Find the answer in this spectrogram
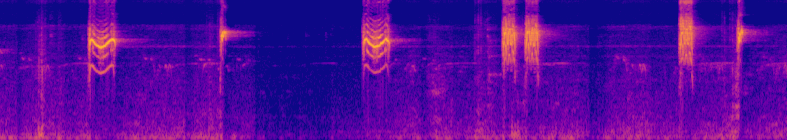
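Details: Lure song of a sooty-headed bulbul for provoking rivals to respond: wavering harsh high phrases alternate with short sharp whistled notes at irregular intervals, some notes in quick doubled pairs, against a quiet background.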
